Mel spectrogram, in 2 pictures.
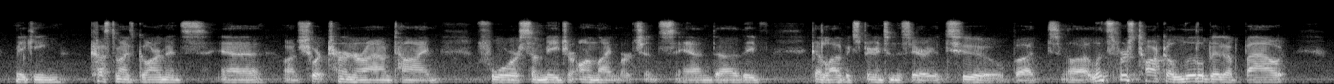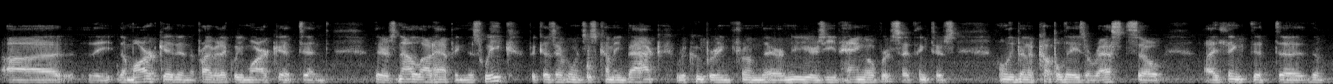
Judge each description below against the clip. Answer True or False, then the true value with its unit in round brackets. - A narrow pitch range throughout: True (1.8 semitones)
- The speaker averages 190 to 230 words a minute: False (180 wpm)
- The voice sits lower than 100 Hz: False (110 Hz)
